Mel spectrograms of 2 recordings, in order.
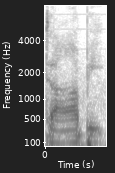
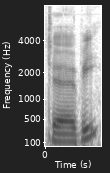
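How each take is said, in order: First: It is said the way the rest of the world says it. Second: It is said the Western Australian way.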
